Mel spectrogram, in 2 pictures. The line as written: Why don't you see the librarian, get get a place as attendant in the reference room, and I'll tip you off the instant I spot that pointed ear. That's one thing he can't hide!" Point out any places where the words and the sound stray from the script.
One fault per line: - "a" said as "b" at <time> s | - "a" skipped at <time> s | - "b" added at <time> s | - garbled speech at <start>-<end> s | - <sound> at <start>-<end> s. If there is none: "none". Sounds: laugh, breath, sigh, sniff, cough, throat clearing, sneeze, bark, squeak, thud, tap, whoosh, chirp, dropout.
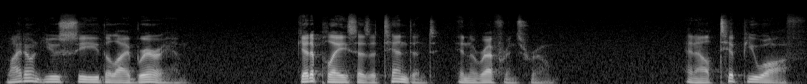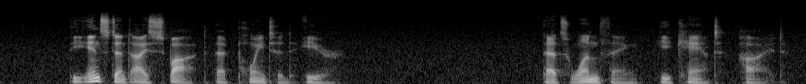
- "get" skipped at 3.1 s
